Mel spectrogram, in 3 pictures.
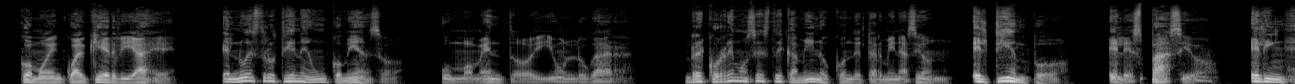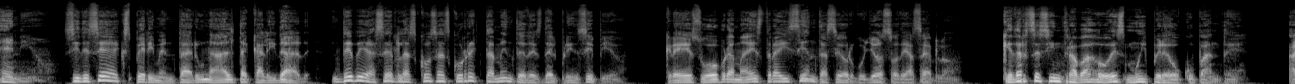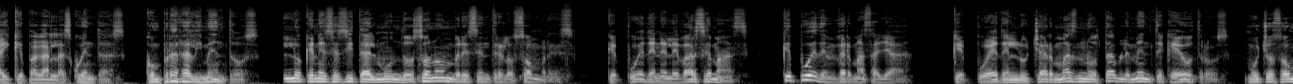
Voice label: male spanish castilian neutral spanish latam corporate narration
